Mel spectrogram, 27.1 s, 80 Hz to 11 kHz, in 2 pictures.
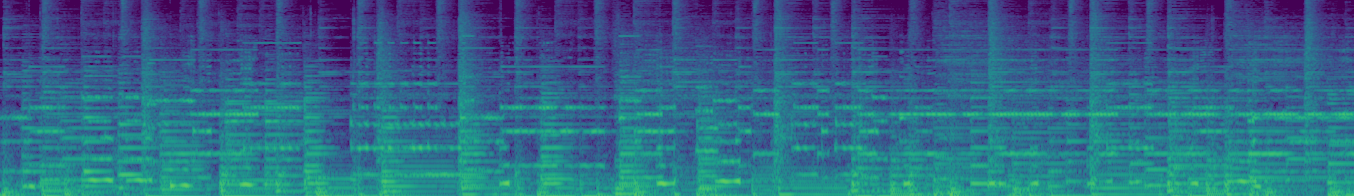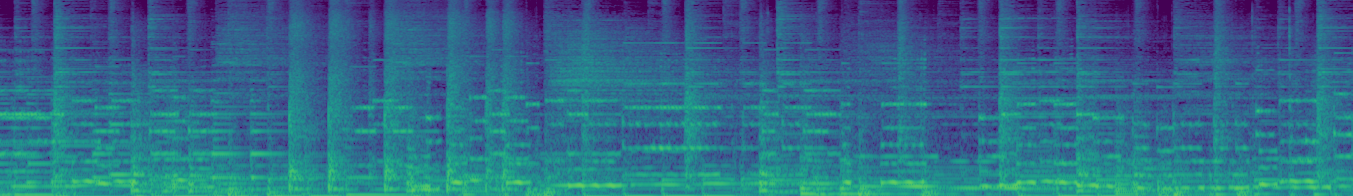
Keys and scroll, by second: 1.2 2, 8.9 2, 9.6 F4, 11.7 F4, 13.2 F4, 14.5 F4, 15.3 F4, 16.7-18.0 typing, 21.0 F3, 23.8 F3, 25.6 ctrl+z.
